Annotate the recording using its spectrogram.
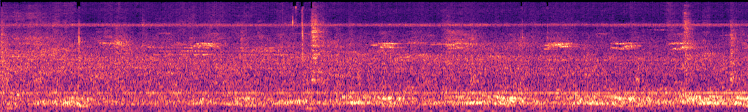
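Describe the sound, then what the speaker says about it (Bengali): Cooing from a pair of imported KTM bloodline teddy pigeons, a male and a female, kept as breeders; soft low coos repeat steadily over a constant broadband background hum. "এখন স্ক্রিনে যেটা দেখতে পাচ্ছেন কেটিএম ব্লাড লাইনের কবুতর এক পেয়ার।"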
